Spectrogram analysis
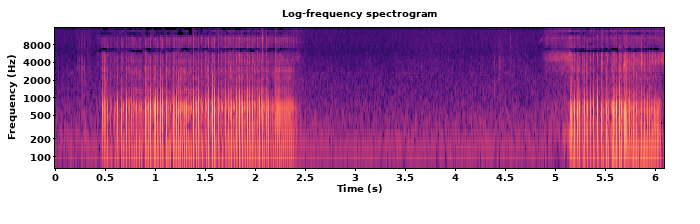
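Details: Cavalier King Charles Spaniel asleep: loud, fluttering snore on each breath with quiet pauses between; coarse snoring.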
